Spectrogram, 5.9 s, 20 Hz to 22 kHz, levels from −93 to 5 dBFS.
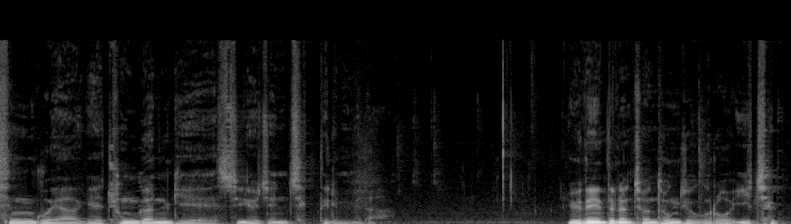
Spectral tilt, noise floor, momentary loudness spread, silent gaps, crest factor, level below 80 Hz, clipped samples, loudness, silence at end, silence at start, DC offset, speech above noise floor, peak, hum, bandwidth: -8 dB/octave; -63 dBFS; 21 LU; none; 20 dB; -54 dBFS; under 0.1%; -22 LUFS; 0.1 s; 0 s; under 0.1%; 41 dB; -4 dBFS; none; 13.5 kHz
